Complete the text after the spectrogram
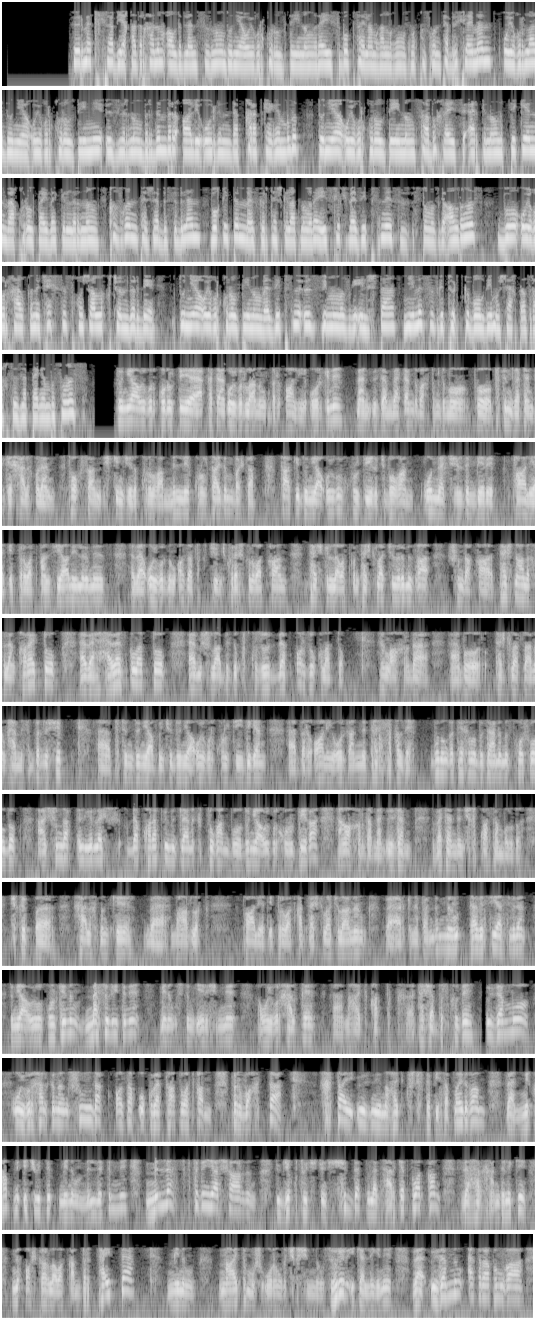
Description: د ئۇ ق نىڭ رەئىسى، ئۇيغۇرلارنىڭ مەنىۋىي ئانىسى رابىيە قادىر خانىم زىيارىتىمىزنى قوبۇل قىلىپ د ئۇ ق ھەققىدە توختالدى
